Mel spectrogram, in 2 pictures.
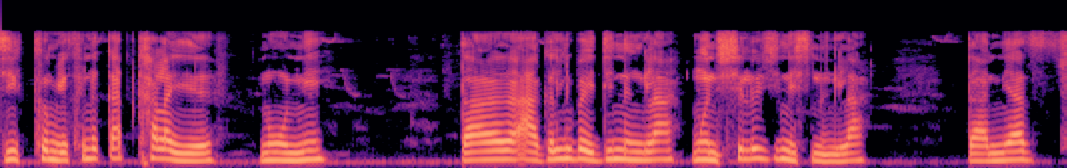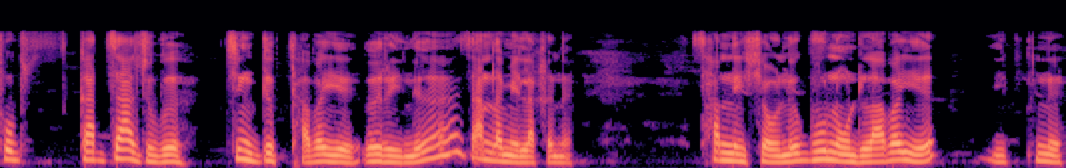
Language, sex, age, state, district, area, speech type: Bodo, female, 60+, Assam, Baksa, urban, spontaneous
